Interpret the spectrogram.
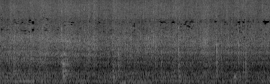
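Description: Kimchi fried rice sizzling in a frying pan while a wooden spatula stirs and scrapes through it: a steady hiss with soft, irregular scraping strokes.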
